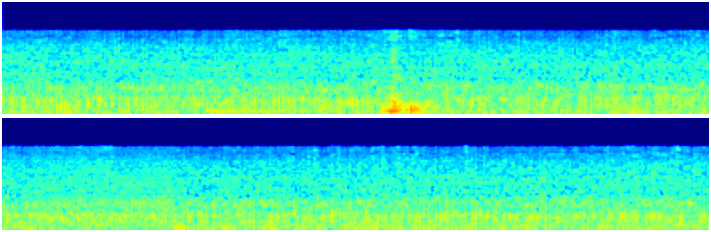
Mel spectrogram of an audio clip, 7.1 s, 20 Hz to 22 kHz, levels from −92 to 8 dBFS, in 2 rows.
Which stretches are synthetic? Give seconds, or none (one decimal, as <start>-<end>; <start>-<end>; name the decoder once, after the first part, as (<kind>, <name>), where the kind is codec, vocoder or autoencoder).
0.0-3.7 (vocoder, HiFi-GAN); 4.4-7.1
